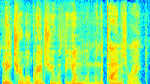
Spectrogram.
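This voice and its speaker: An actor playing an earnest, stern young man in a video game, reserved and speaking in formal, measured phrases. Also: deep voice, fairly even intonation, a bit bright. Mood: gentle concern. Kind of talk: video game character dialogue.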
